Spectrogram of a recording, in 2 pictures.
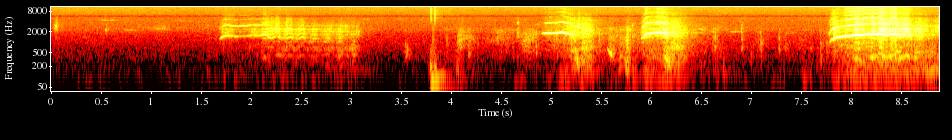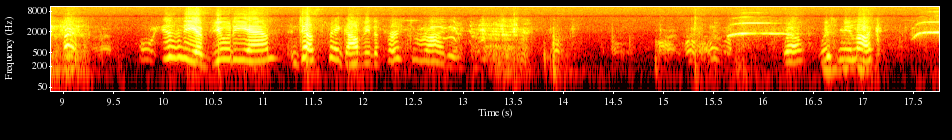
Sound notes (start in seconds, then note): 1.8 horse neighing; 5.0 horse neighing; 13.0 horse nickering; 17.5 horse neighing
